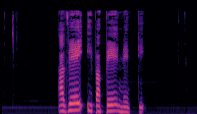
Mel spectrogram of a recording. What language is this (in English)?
Ligurian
